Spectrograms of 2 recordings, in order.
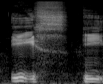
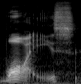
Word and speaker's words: Ys: And I just want to thank the producer for telling us how to pronounce uh East, which is spelled capital Y S, which I've always called Wise.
